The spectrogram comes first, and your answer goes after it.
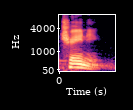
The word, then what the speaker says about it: Cheney: My uncle, came across a constituent letter to then Secretary of Defense Dick Cheney. Cheney, that's the way he pronounces it.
